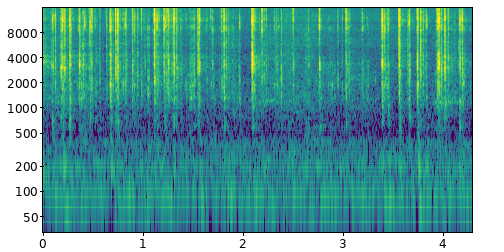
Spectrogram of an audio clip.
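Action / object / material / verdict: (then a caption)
tap / plastic computer keyboard / plastic / none. Fingertips type quickly on a black HP full-size plastic keyboard that sounds hollow, producing a dense run of short, bright key clicks over a steady low hum. Toward the end, a single finger presses individual keys, leaving a few sharper, more separated clicks.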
